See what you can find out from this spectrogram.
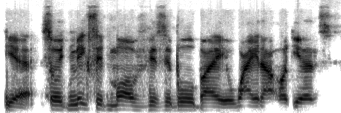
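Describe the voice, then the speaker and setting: A man's voice: on the low side, fairly even intonation, moderate pace, fairly bright tone, dry recording. A man with a Nigerian accent giving casual commentary as a caller to a show, heard over a phone call. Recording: dull, dry phone-call sound.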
